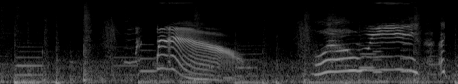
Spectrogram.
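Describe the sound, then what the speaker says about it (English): A stuffed toy cat in Persona 5 Royal gives two distinct electronic meows when its head is pressed, one drawn-out mew followed after a pause by a second, close and clear over a soft game background. "It meows when you press on its head."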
